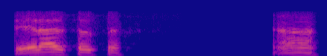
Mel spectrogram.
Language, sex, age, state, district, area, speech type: Urdu, male, 18-30, Telangana, Hyderabad, urban, conversation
